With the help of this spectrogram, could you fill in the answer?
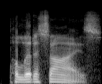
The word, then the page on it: Politicize: American English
